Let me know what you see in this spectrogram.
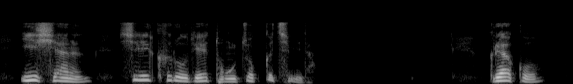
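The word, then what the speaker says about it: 西安: 지금 무리 발음으로는 서안이라고 있죠. 중국발음은 시안인데이 시안은 실크로드의 동쪽 끝입니다.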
